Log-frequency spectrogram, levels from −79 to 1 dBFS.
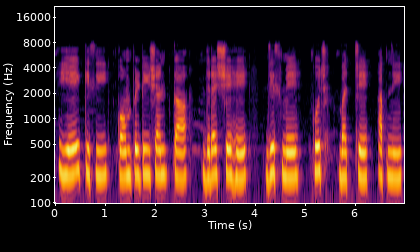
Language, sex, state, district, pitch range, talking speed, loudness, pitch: Hindi, female, Madhya Pradesh, Bhopal, 200-215 Hz, 85 wpm, -14 LUFS, 210 Hz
